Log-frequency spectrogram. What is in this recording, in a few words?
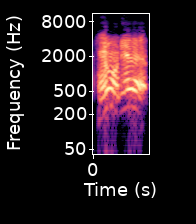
voice message art reloading, crew tanks portuguese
